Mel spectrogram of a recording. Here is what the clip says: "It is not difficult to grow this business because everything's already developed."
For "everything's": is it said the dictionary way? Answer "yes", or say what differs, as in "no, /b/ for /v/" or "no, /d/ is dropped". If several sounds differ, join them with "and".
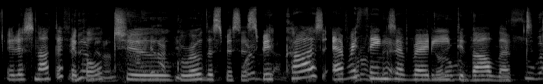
yes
